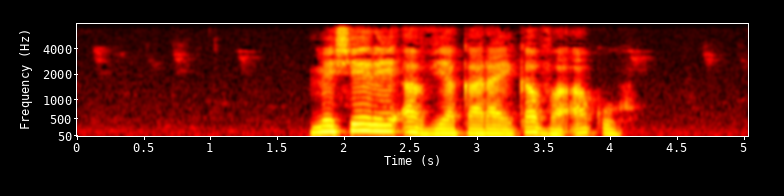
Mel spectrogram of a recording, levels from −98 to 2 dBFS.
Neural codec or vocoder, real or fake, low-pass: none; real; 7.2 kHz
